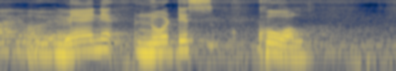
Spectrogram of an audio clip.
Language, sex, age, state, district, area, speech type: Kashmiri, male, 18-30, Jammu and Kashmir, Baramulla, rural, read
